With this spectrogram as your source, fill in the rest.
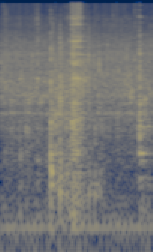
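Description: Spatchcock chicken searing in a hot pan gives a steady close sizzle, with a brief scrape of stirring or moving in the middle and no talking.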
